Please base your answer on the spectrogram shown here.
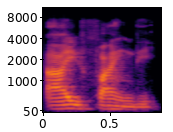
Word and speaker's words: iFindy: Recuerden, se llaman iFindy. Se escribe I-F-I-N-D-Y. Yo ya se los voy a enviar, ahorita les muestro. iFind, como buscar.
